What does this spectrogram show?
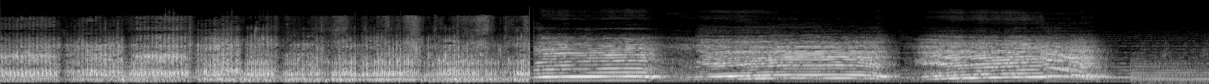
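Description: Cattle mooing: three long, loud moos in a row, starting about five seconds in, each rising and falling in pitch. Before them, a loud, rough, noisy sound with irregular pulses.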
